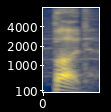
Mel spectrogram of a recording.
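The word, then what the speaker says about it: Budd: Bryce, how did you pronounce that? Bud.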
